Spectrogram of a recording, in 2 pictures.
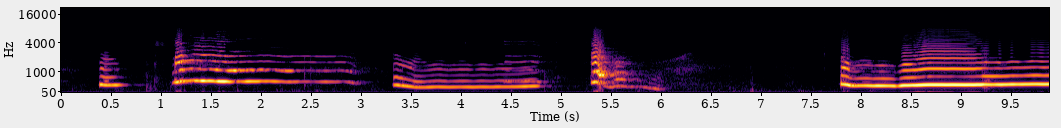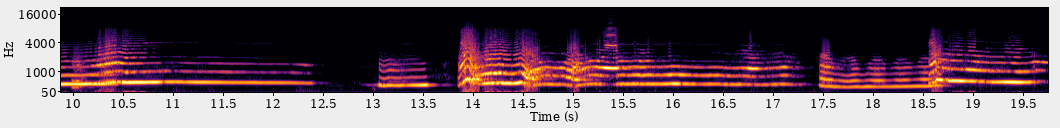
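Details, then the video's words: Howling song from Wags the dog, a run of wavering, sliding notes, some short yelps mixed among longer held tones, rising and dipping in pitch with a few quiet breaks. "Wags the singing dog"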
